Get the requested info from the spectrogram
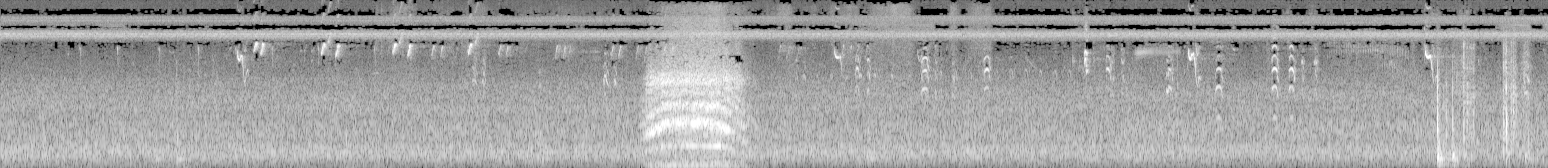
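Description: Jungle ambience: many short bird chirps and tweets over a steady hiss. About eight seconds in, one louder call lasting about a second rises and falls in pitch.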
